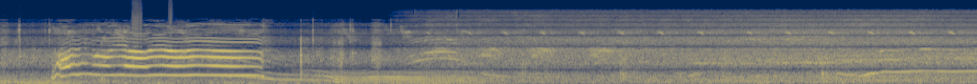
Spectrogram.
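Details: Cats arguing, opening with a loud, wavering, nasal yowl of about two seconds, followed by lower, quieter growling moans and faint scattered mews over a steady background hum.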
